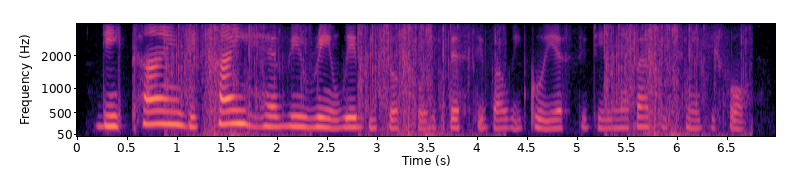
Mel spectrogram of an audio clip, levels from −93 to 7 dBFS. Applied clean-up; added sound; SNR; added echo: none; Tearing; 12 dB; none.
